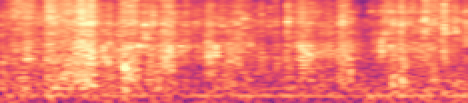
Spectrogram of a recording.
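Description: Foil wrapper crinkling as hands fold it around a solid chocolate egg: a continuous run of fine crackles, densest about half a second in.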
